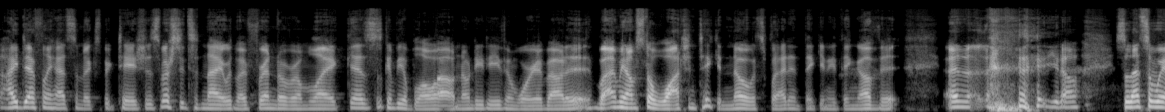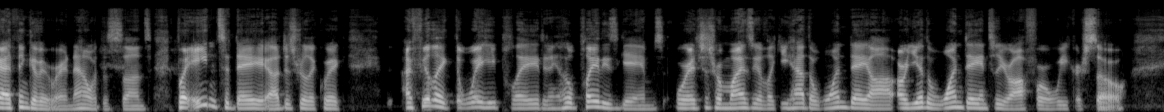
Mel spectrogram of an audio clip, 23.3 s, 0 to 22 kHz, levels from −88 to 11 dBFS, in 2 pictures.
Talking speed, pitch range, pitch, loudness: 270 wpm, 130-170 Hz, 145 Hz, -20 LUFS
